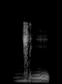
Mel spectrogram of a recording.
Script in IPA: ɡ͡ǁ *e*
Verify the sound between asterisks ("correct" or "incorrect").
incorrect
